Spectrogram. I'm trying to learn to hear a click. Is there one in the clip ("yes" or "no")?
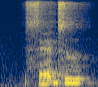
no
